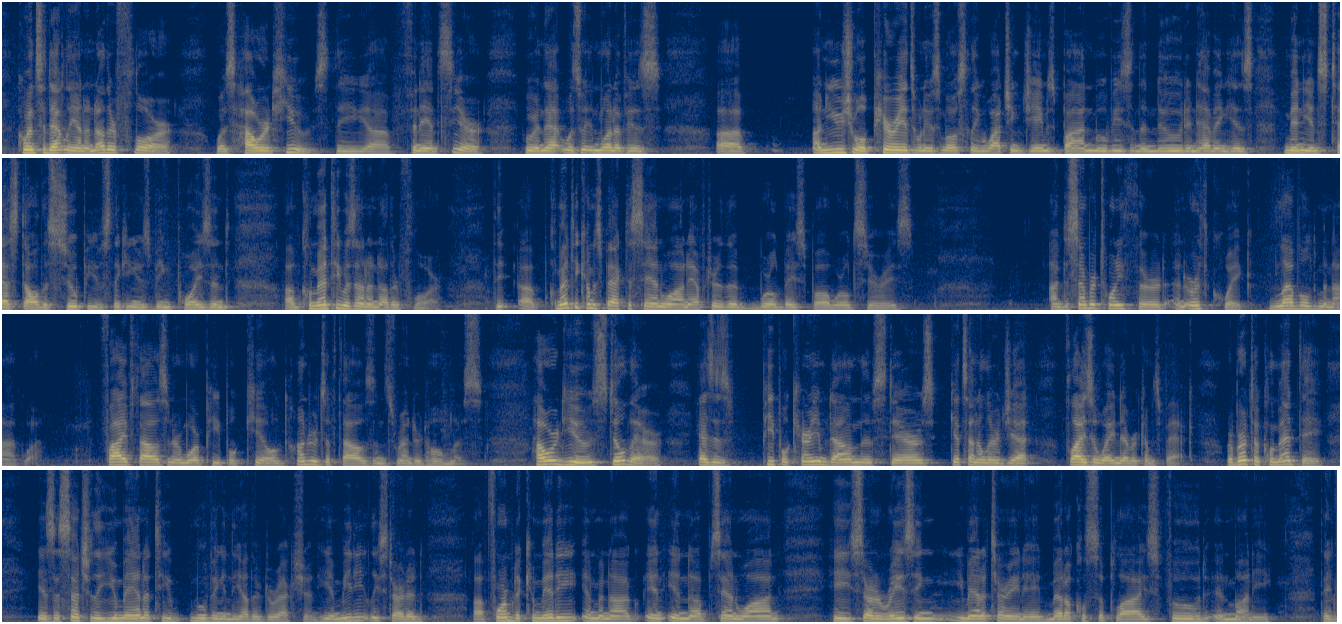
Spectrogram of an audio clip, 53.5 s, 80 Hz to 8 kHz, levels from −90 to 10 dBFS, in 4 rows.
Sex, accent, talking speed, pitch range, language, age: male, American, 155 wpm, 130-155 Hz, English, 50-69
